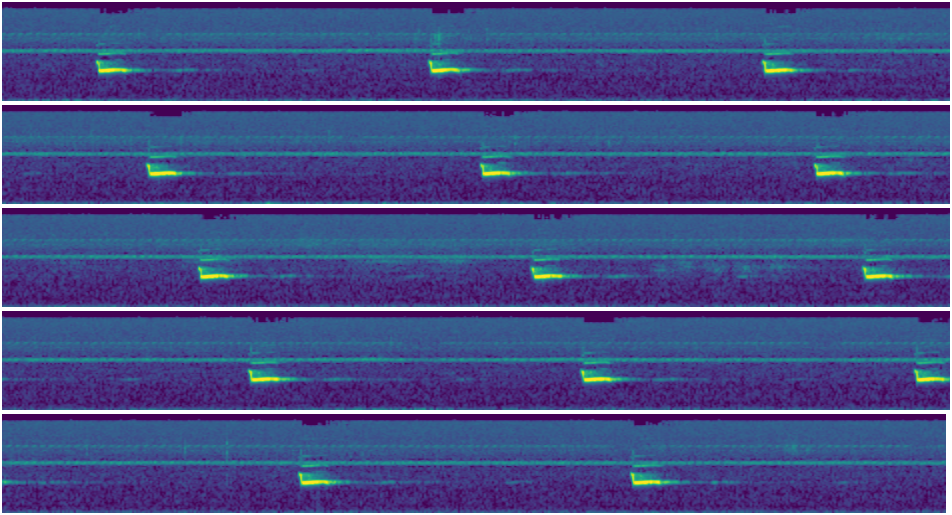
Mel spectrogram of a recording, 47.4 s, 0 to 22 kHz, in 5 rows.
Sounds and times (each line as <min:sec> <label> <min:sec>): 0:00.9 Scops Owl 0:01.9
0:04.3 Scops Owl 0:05.3
0:07.6 Scops Owl 0:08.2
0:10.9 Scops Owl 0:12.0
0:14.2 Scops Owl 0:15.3
0:17.6 Scops Owl 0:18.7
0:20.9 Scops Owl 0:22.0
0:24.2 Scops Owl 0:26.9
0:27.6 Scops Owl 0:28.2
0:30.9 Scops Owl 0:32.0
0:34.2 Scops Owl 0:35.2
0:37.6 Scops Owl 0:38.5
0:40.9 Scops Owl 0:42.0
0:44.2 Scops Owl 0:45.3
